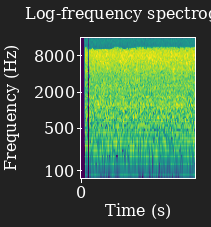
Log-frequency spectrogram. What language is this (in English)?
Chinese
